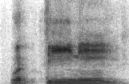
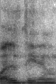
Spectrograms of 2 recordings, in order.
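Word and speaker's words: والتين: வத்தீனி வஸ்ஸைத்தூனி குர்ஆன்ல இருக்கு. வத்தீன் நான் எழுதுறேன் வத்தீன் இல்லையா. எல்லாரும் அப்படிதான் படிப்போம், யாரும் வல்தீன்னு படிக்க மாட்டோம். வத்தீன்.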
